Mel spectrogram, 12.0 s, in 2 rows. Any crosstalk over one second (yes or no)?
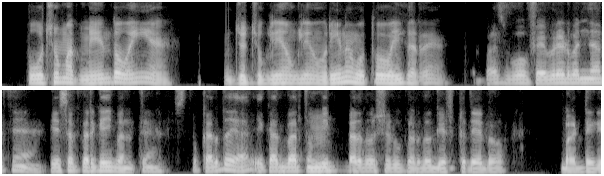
no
